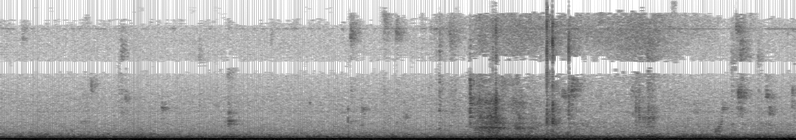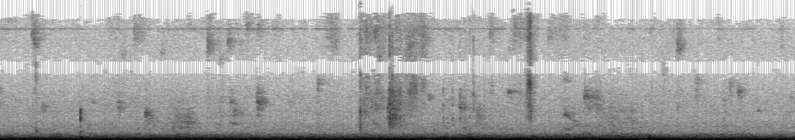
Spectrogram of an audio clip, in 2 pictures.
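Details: Steady low electrical hum indoors with faint scattered tapping and rustling, no animal voice heard.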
